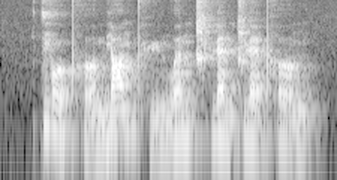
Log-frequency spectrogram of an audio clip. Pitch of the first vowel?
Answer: falling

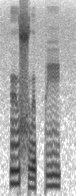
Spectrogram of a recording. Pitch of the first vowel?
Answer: high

